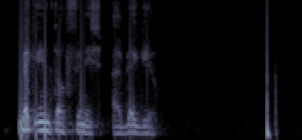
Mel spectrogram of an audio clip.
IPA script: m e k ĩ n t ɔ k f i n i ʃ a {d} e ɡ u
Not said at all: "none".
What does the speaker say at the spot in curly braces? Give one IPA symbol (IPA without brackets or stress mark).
b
